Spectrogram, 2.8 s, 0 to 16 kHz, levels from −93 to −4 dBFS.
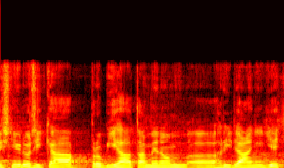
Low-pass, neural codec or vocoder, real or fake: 9.9 kHz; vocoder, 22.05 kHz, 80 mel bands, Vocos; fake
